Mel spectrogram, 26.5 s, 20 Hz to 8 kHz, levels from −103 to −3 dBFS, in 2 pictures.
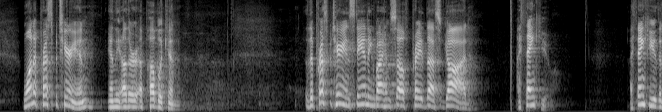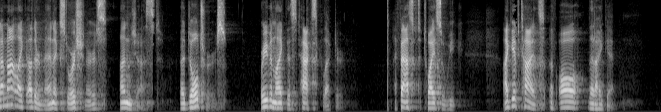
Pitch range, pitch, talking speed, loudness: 150-215 Hz, 180 Hz, 115 wpm, -26 LUFS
